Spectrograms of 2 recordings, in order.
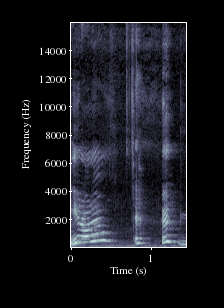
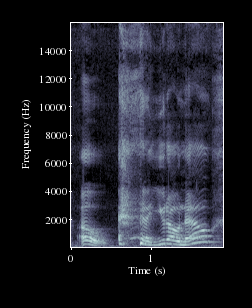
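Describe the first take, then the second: First: Know jumps much higher in disbelief; high incredulous mock question; mock incredulity. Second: Slow, giggling through the teasing question; slow laughing mock surprise; laughing tease. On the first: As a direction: squeak the know in shock. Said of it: "Captain Marvel was like". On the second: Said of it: "they drop the bombshell".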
